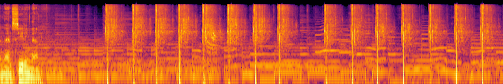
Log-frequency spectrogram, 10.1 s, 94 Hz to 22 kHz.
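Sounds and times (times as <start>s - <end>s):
sustained music tones: 1.0s - 10.0s
sharp percussive hits: 2.1s - 10.0s.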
